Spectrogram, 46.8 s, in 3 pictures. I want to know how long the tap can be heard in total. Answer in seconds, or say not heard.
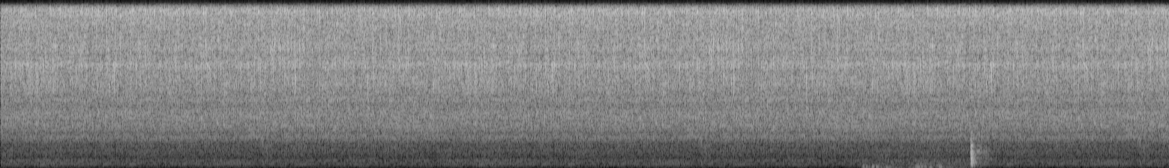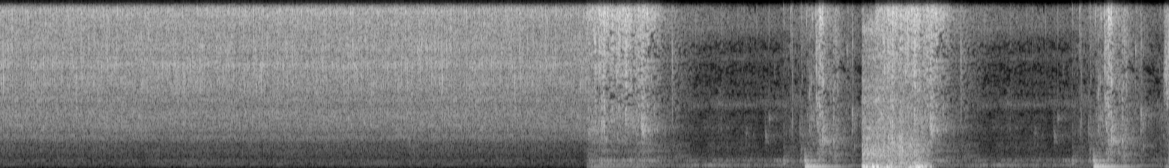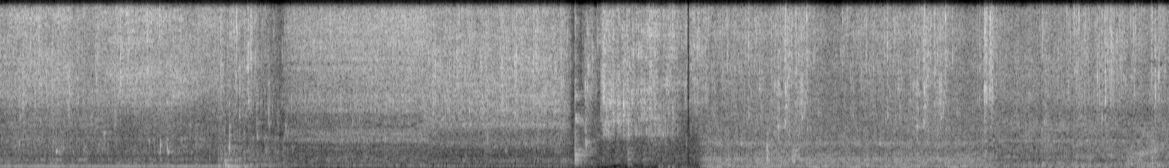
47 s.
